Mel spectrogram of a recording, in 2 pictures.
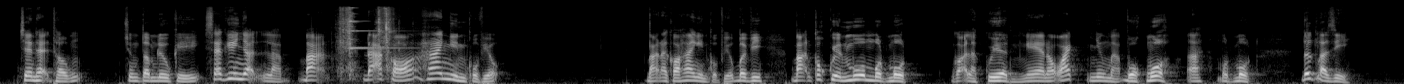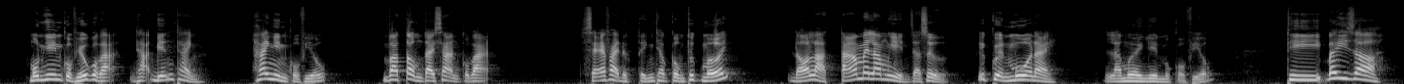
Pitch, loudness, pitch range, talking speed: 170 Hz, -21 LUFS, 145-210 Hz, 195 wpm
